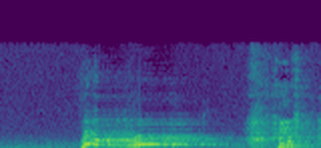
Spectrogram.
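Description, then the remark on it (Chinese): A dog barking at a door lets out a long, drawn-out bark that wavers in pitch, then a second, shorter bark follows. Both are loud and tonal, with no talking. “怎么也看着门在叫？不要叫”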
